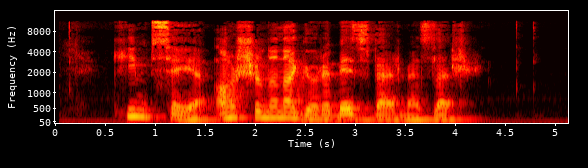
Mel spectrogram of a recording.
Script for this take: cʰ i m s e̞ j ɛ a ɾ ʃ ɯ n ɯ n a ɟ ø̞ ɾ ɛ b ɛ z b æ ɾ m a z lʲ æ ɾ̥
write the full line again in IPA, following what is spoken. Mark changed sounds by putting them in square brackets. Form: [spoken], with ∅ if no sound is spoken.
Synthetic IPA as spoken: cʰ i m s e̞ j ɛ a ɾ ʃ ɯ n ɯ n a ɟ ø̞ ɾ ɛ b ɛ z [v] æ ɾ m [æ] z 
